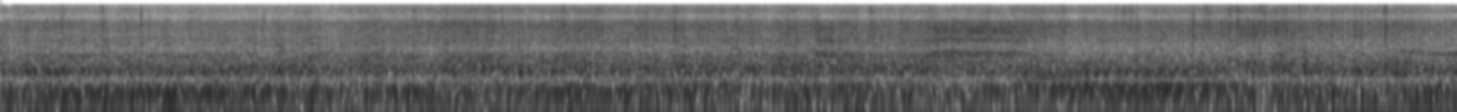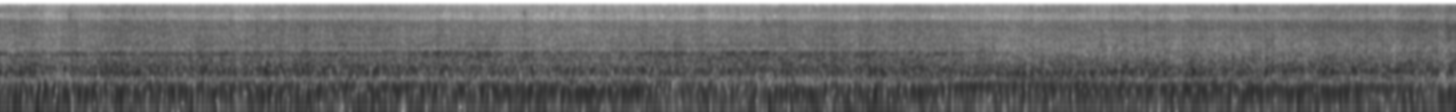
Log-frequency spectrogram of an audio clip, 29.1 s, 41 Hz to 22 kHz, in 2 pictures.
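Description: Chevrolet Corvette C6 Z06's 7.0-litre LS7 V8 under hard track driving, heard from inside the cabin. The revs climb under acceleration about ten seconds in and again near the end.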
